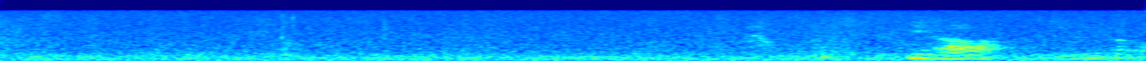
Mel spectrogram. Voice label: help whisper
